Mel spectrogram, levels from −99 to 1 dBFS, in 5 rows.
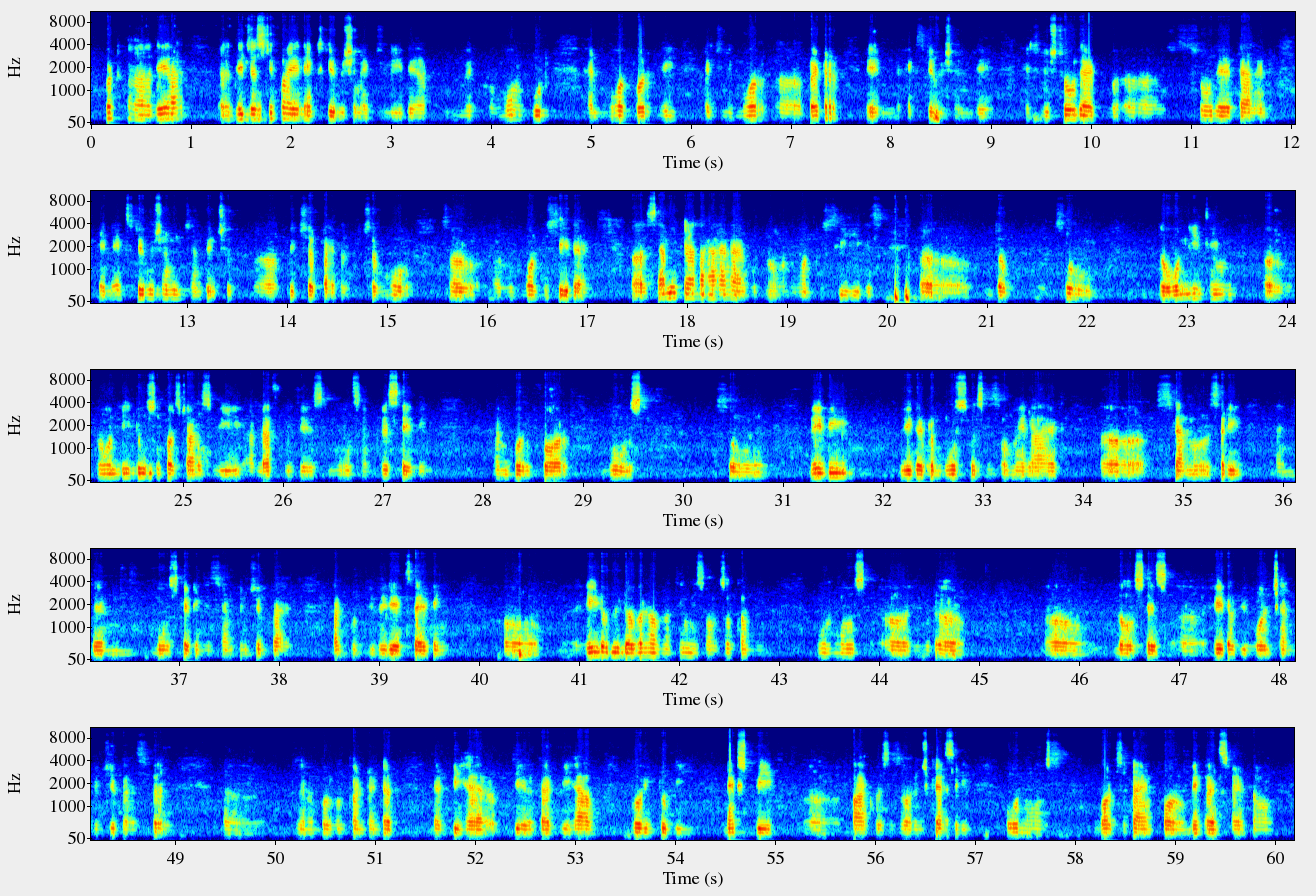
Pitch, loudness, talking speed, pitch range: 120 Hz, -23 LUFS, 155 wpm, 115-135 Hz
